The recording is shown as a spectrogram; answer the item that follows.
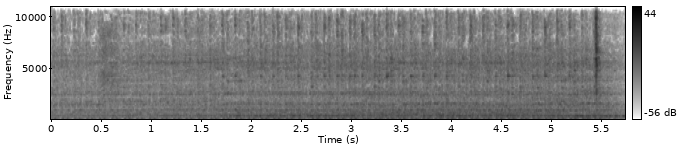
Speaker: But, uh, this one starts and runs really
